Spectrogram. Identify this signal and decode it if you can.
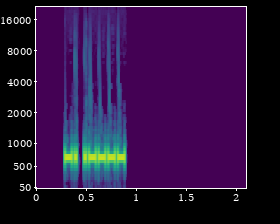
Morse code, heard as a keyed tone, about 50 wpm, 700 Hz. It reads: N1
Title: USA Call Sign Prefixes - 50wpm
